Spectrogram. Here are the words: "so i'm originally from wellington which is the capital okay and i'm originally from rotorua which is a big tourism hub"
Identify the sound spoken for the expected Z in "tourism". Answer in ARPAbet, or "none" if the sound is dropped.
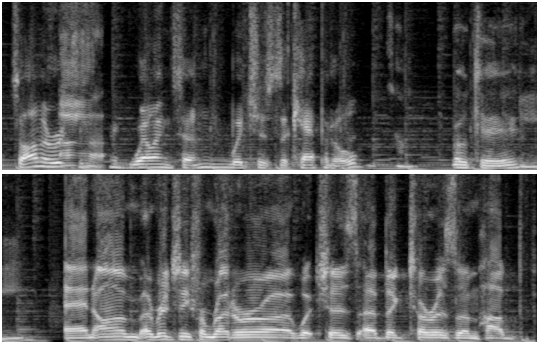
Z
